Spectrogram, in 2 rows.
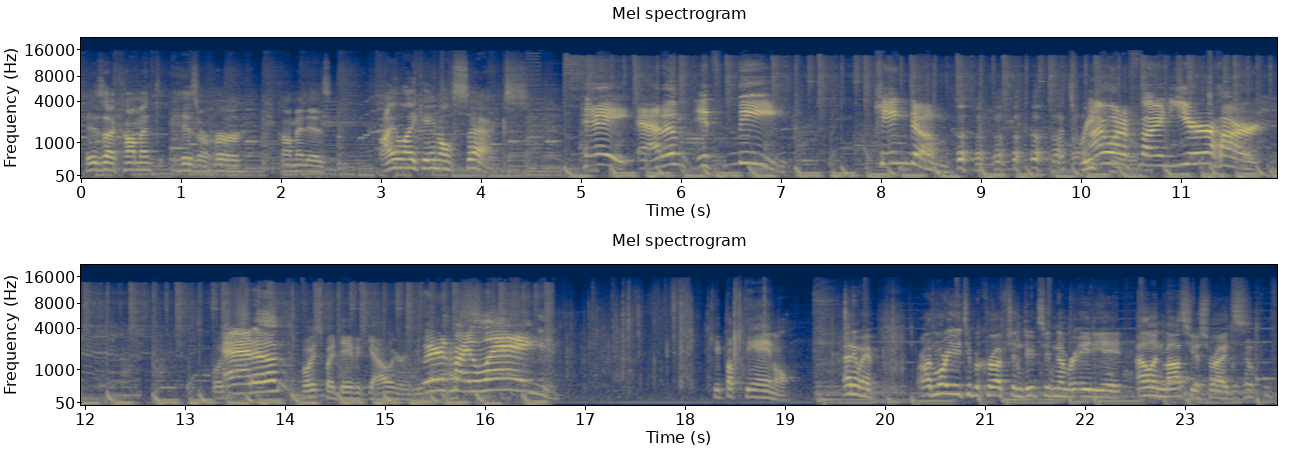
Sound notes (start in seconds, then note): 5.4 obnoxious voice; 8.7 laughter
